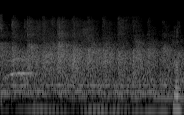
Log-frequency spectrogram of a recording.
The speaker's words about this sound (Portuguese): É, gente, vamos aplaudir Jesus bem alto aí, irmãos.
